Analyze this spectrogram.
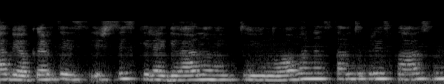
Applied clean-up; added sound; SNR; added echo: neural separator model SepFormer DNS4.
